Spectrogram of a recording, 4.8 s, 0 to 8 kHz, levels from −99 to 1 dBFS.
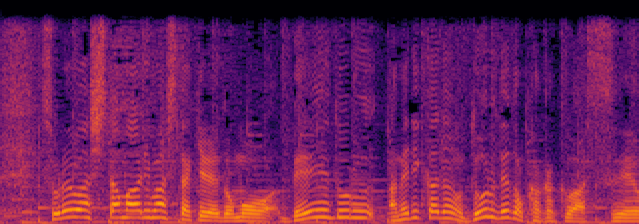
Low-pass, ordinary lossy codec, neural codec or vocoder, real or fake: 7.2 kHz; none; none; real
